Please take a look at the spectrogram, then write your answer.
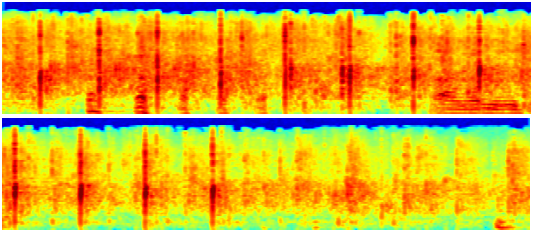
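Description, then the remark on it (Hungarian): An audience applauds steadily for about five seconds in praise of Christ, a dense patter of many hands clapping at even loudness, with a brief voice rising above the clapping partway through. “Ezért most köszöntjük őt egy nagy tapssal.”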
